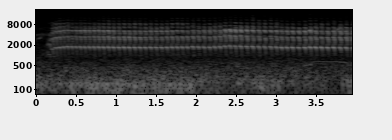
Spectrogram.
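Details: Guira cuckoo calling in the wild, cross-singing with others: a long, dense, harsh pulsed rattle of ringing nasal notes, rapid and continuous for about four seconds, with low rumbling background noise beneath.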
